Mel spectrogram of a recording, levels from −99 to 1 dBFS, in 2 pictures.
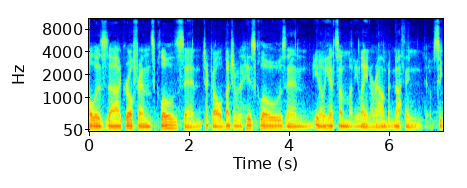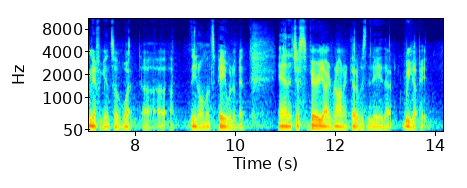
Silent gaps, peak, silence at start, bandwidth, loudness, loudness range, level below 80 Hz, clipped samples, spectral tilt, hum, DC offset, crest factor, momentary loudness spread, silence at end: none; -6 dBFS; 0 s; 11 kHz; -26 LUFS; 7 LU; -42 dBFS; under 0.1%; -6.5 dB/octave; none; under 0.1%; 20 dB; 15 LU; 0.3 s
